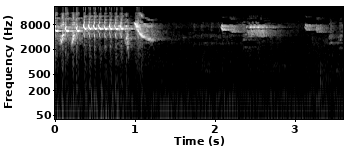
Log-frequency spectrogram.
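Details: Goldfinch, recorded to train other songbirds, opens with a quick, tinkling trill of evenly repeated notes, then drawn-out high whistles and a soft chip.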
